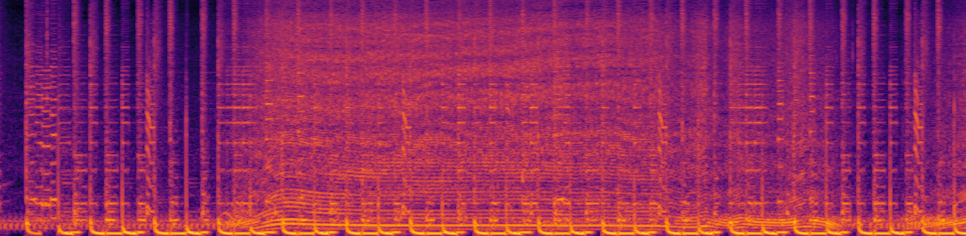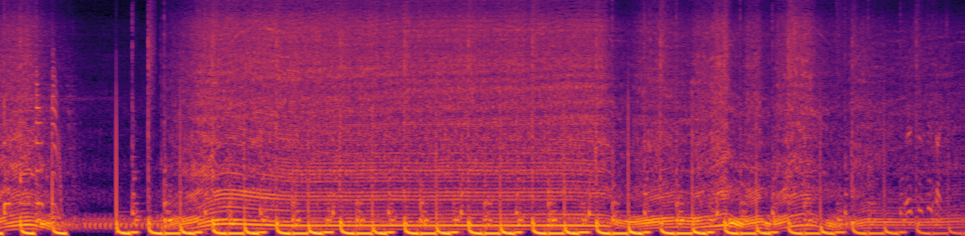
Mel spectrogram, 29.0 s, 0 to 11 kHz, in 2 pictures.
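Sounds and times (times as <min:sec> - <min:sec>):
quad bike engine revving: 0:00.0 - 0:28.9
wheels spinning throwing dirt: 0:03.0 - 0:28.9.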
